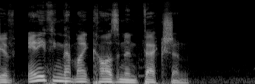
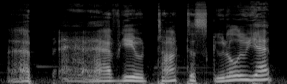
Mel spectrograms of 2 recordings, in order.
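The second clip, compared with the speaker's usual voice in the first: hesitant; 8 semitones higher, 3 dB quieter, slower than usual. Acted. Rainbow asks, still processing.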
